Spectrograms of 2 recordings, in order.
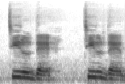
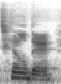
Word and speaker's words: tilde: has a name and it's called a tilde that's the spanish way to say it in english you can say tilde so um definitely write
